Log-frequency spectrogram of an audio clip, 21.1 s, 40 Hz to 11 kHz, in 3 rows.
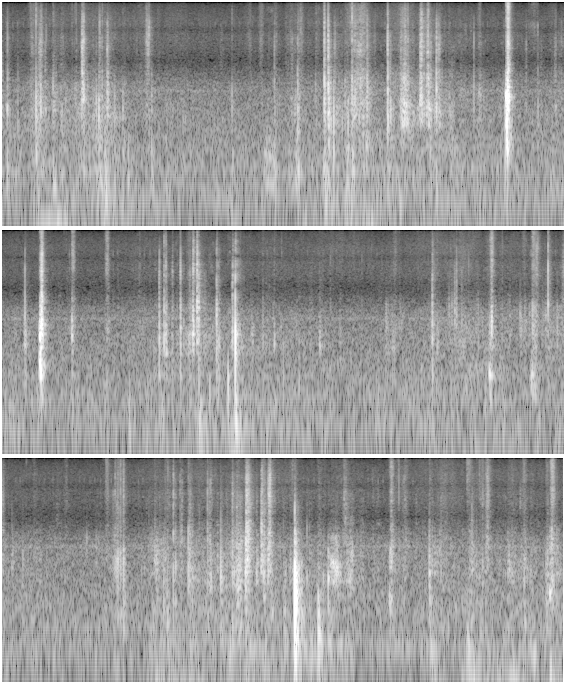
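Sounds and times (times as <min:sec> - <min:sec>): rabbit feet scuffling and tapping: 0:00.0 - 0:02.1, 0:02.7 - 0:21.0.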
